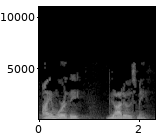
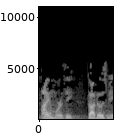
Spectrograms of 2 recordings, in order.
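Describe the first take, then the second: First: Quietly self-assured entitlement; a low, smug muttered claim on God; entitled claim. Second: Louder, pushier entitled demand; a firmer, louder entitled claim. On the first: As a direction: say it softly, as if it's obvious you're owed. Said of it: "the merit approach sounds like this". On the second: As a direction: insist God owes you, leaning on GOD. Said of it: "It doesn't have to be". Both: Shown as a demonstration.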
